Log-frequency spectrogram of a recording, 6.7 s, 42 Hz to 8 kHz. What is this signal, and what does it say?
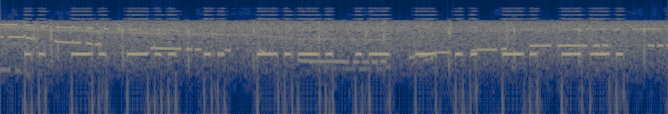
Morse code, heard as a keyed tone, about 17 wpm, 660 Hz, with radio noise. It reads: INDICATING
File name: cw / tekst(b)+QRM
